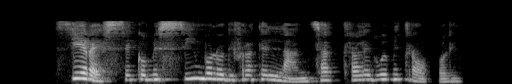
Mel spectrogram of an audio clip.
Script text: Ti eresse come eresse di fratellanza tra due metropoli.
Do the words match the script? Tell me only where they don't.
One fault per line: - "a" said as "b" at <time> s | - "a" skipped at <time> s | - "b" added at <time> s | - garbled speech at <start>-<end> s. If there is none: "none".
- "Ti" said as "Si" at 0.5 s
- "eresse" said as "simbolo" at 1.6 s
- "le" added at 3.6 s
